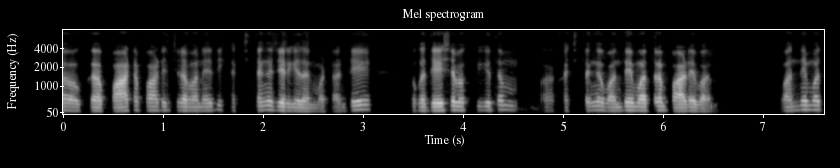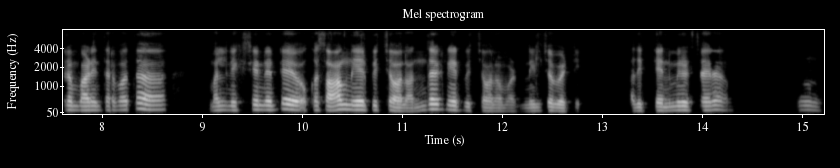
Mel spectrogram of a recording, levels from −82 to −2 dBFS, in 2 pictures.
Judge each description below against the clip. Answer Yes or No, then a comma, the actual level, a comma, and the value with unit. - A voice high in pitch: No, medium, 140 Hz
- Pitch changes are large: No, average, 3.3 semitones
